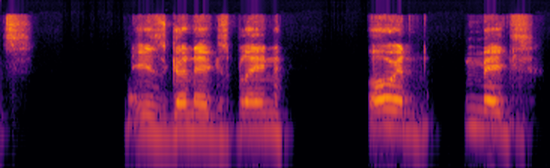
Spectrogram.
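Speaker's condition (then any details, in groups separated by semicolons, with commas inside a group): Friedreich's ataxia; spasticity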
